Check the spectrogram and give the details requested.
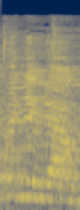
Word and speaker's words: Menudo: But, I mean, they pronounce it Menudo, but come on.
